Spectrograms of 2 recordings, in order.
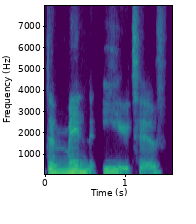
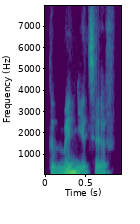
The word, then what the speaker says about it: diminutive: It's not diminutive. It's diminutive. That's the correct way to say it.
